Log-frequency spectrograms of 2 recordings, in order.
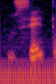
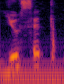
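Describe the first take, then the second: First: The word ends with a clear d sound. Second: The word ends with an added extra syllable. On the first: "no decimos used" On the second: "No decimos use it"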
